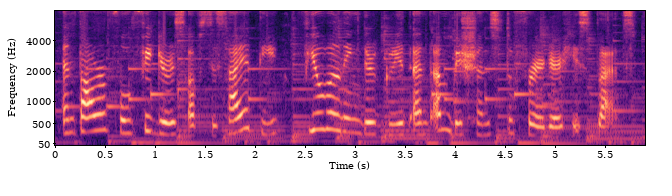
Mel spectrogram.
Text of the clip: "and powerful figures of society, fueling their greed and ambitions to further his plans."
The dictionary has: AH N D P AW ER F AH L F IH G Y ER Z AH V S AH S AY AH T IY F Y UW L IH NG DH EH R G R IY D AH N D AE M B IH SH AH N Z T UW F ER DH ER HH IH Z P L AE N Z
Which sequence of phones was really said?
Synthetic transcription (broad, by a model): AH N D P AW ER F AH L F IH G Y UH S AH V S AH S AY AH T IY F Y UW L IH NG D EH R G R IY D AH N D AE M B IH SH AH N S T UW F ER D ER HH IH S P L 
